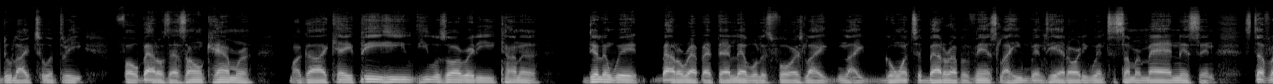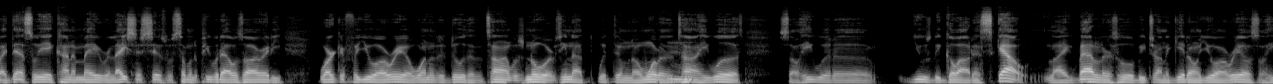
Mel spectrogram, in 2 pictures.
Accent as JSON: {"language": "English", "town": "Compton", "region": "California", "country": "United States", "tie": "born or raised there", "lives_now": "Santa Fe Springs, United States", "said": "I'm originally from Compton"}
